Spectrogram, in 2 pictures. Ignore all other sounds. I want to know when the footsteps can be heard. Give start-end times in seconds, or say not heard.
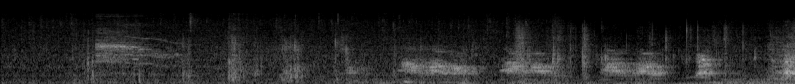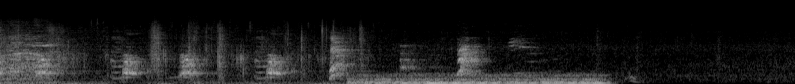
0.7-11.8.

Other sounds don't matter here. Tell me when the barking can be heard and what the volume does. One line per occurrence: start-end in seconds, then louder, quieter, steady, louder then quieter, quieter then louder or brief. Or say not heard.
3.5-12.8 steady.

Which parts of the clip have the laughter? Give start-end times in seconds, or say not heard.
7.7-8.6.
